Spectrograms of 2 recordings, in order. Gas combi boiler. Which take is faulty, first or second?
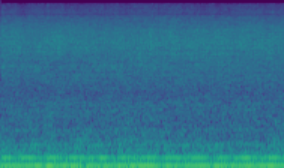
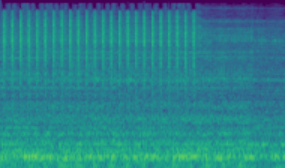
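second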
